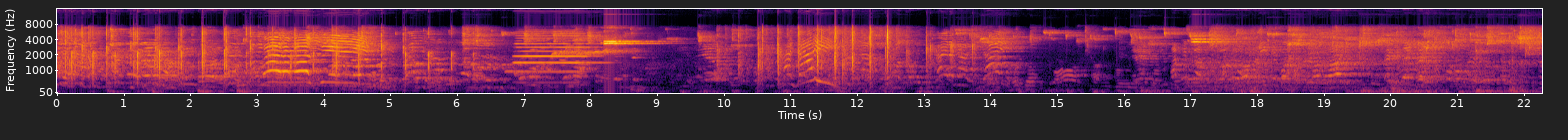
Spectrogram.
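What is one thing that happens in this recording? A basketball bounces on the floor in a large echoing hall.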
